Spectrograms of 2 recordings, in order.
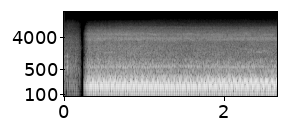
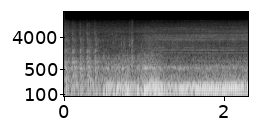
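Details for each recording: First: Mk3 Supra inline-six after correcting a wrong firing order, fitting a new trigger kit and new exhaust: steady, even idle with a smooth deep exhaust hum and no misses or stumbles; runs cleanly and sounds healthy. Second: Mk3 Supra inline-six on a new trigger kit, not yet tuned, after a fuel pump fuse swap: low rumble surges unevenly and stumbles as throttle opens, lacking power and bogging; ECU table changes planned, cause not confirmed.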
